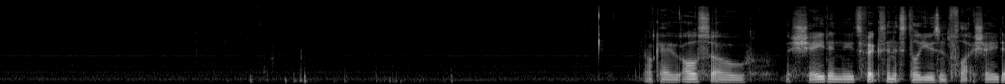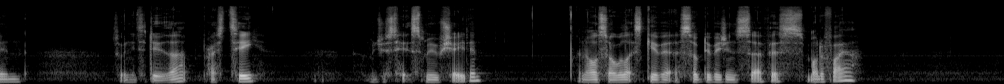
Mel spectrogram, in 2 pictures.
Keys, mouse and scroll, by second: 5.2-7.0 drag, 6.4 KP_0, 7.1-10.5 drag, 10.5 middle click, 10.7 click, 10.8-12.2 middle drag, 14.6 click, 14.6 t, 16.5-19.4 drag.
